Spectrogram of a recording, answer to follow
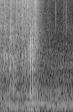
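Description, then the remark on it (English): A brief burst of papery, crinkly shuffling of a tarot card deck for about half a second, then fades into a low steady hum with no voices. “Let me give the tarot card the tarot deck just a few more shuffles.”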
